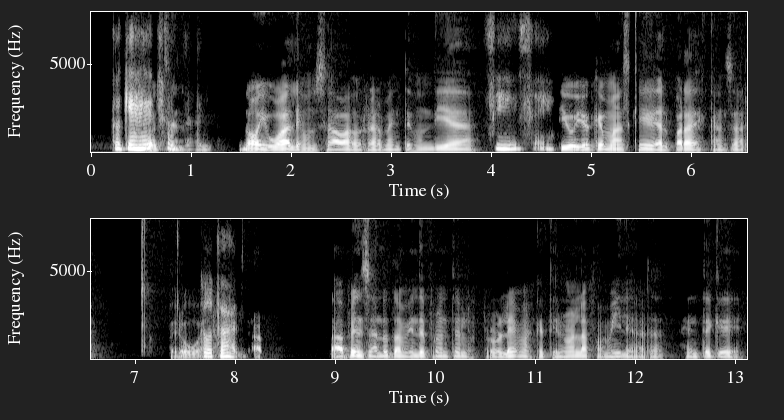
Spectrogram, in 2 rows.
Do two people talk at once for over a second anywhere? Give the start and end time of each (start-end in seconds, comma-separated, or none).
none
